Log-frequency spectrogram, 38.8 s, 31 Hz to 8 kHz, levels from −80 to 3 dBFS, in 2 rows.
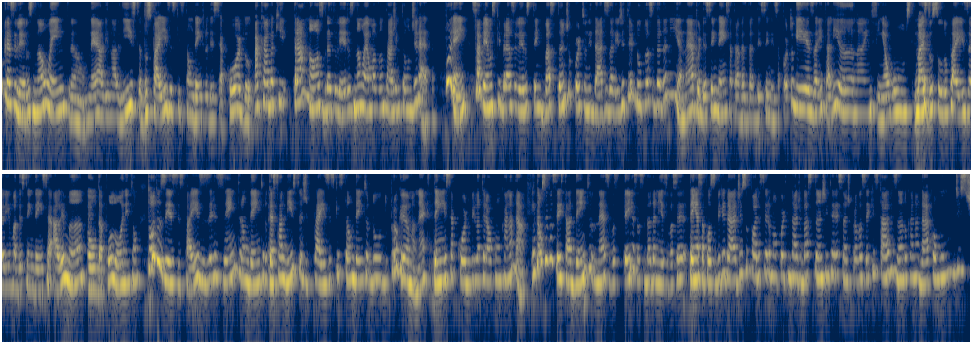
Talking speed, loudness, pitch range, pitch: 185 wpm, -19 LUFS, 210-255 Hz, 230 Hz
